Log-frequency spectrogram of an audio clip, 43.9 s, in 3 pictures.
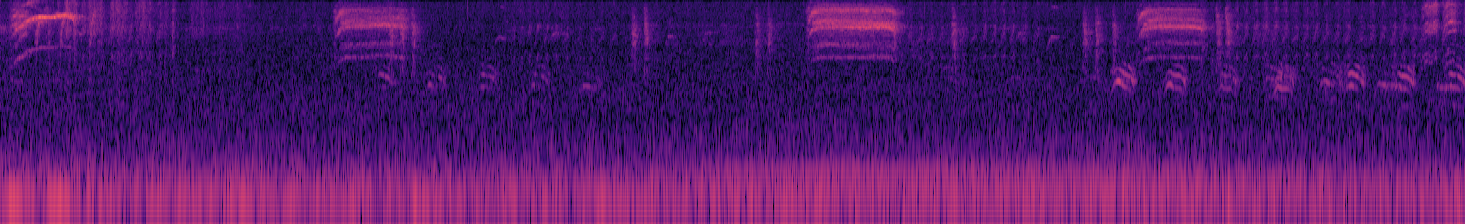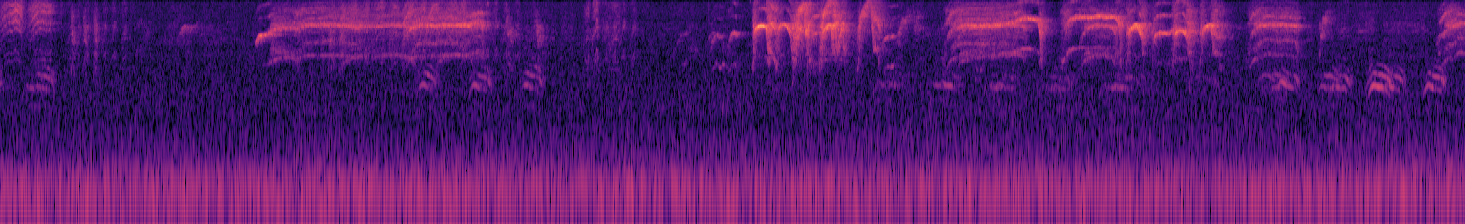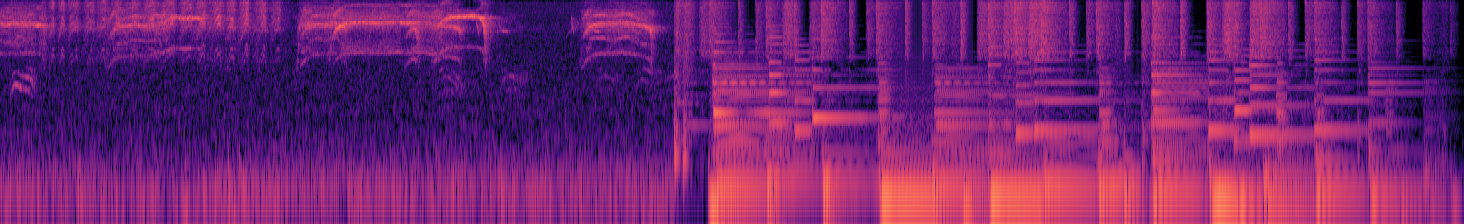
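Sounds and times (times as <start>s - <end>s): steady low rumble: 36.4s - 43.9s.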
